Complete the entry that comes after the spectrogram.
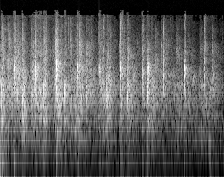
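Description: An audience applauding in praise to the Lord: many hands clapping together in a dense, steady patter with loose rhythmic peaks, fairly soft, lasting a few seconds with no voices over it.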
